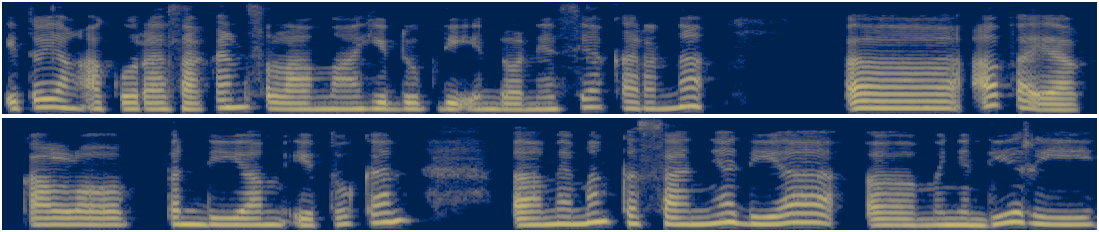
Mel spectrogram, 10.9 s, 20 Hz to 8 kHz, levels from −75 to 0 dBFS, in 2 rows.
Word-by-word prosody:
Itu 180 +4 -1
yang 205 -3 +1
aku 170 -1 -2
rasakan 165 +6 0
selama 160 -1 0
hidup 165 -1 -2
di 160 -1 -2
Indonesia 160 +7 -4
karena, 180 +3 -2 0.7
eee, 185 0 +3
apa 260 -5 0
ya, 145 -1 +3 0.3
kalau 175 0 +1
pendiam 175 -1 +1
itu 165 +2 -4
kan, 245 +5 0 0.5
eee, 170 +1 +3
memang 200 +7 +2
kesannya 195 +2 +1
dia, 215 +4 +2 0.2
eee, 165 0 +1
menyendiri, 180 +3 0
175 Hz, 120 wpm, -22 LUFS, 165-200 Hz, 0.7 s, eee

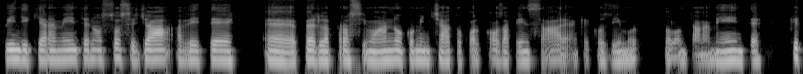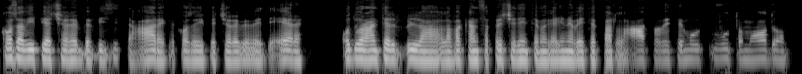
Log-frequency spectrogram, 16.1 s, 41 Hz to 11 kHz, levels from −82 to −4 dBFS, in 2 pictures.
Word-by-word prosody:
Quindi 130 -1 +3
chiaramente 130 0 +1
non 130 0 -1
so 125 +3 -2
se 130 -2 -4
già 130 +1 +4
avete, 120 0 0 0.2
ehm, 115 -3 +3
per 125 -1 +3
l 115 - +4
prossimo 120 0 0
anno 125 +2 +3
cominciato 120 -1 -1
qualcosa 125 -1 -3
a - - -5
pensare, 110 - -3
anche - - -12
così, - - -4
molto - - -3 0.3
lontanamente, 115 - -1 0.2
che 145 - -1
cosa 140 -1 +4
vi 130 0 +4
piacerebbe 125 -2 +1
visitare, 130 -2 0
che - - -13
cosa 120 0 -1
vi 120 - 0
piacerebbe 115 - -1
vedere. 120 - -1 0.4
O - - +4
durante 130 0 +5
il 125 - +2
v - - -21
la 120 -2 +4
la 115 - +1
vacanza 120 0 +1
precedente 125 -1 0
magari 120 +1 +1
ne 120 - +3
avete 115 0 0
parlato, 125 0 -1
avete 120 +1 -8
mu 130 0 -9
avuto 135 -2 -12
modo 125 0 -6
125 Hz, 170 wpm, -32 LUFS, 115-130 Hz, 0.4 s, durante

